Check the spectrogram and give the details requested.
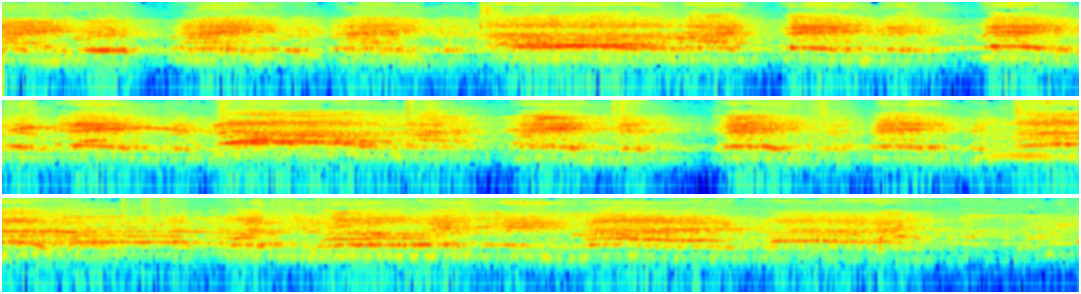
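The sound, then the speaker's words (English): After a one-two-three-four count, a large crowd shouts a chorus of "baby" together, many voices overlapping in loud, sustained, ragged yelling that rises and dips for about sixteen seconds without pause. “And I want a chorus of baby, okay?”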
